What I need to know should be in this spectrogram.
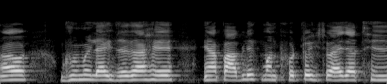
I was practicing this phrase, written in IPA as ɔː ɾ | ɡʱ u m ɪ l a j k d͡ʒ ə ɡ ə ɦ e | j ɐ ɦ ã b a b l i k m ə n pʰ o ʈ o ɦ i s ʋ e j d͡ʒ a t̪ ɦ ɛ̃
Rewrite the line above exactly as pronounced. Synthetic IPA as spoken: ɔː ɾ | ɡʱ u m i l a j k d͡ʒ ə ɡ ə ɦ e | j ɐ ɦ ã p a b l i k m ə n pʰ o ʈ o ɦ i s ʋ a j d͡ʒ a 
